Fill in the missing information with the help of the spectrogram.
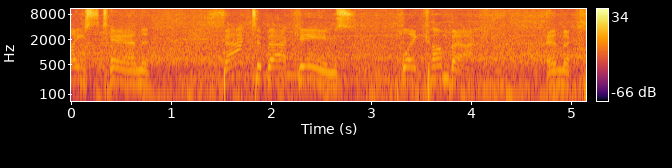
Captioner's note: cheering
